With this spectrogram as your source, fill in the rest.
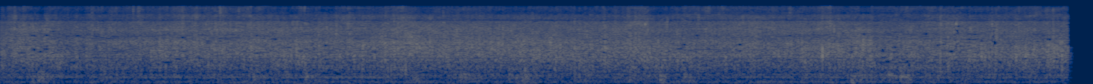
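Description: Mixed winter vegetables sizzle and fry steadily with cumin powder while being stirred, a dense, continuous crackling hiss that holds level throughout before cutting off abruptly at the end.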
